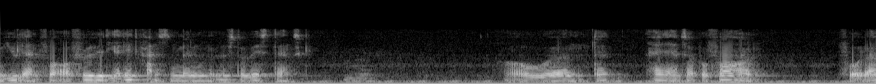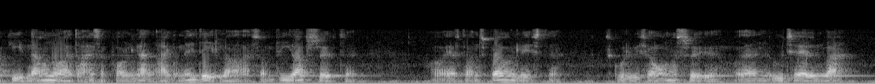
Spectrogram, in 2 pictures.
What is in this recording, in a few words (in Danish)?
dialekttur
